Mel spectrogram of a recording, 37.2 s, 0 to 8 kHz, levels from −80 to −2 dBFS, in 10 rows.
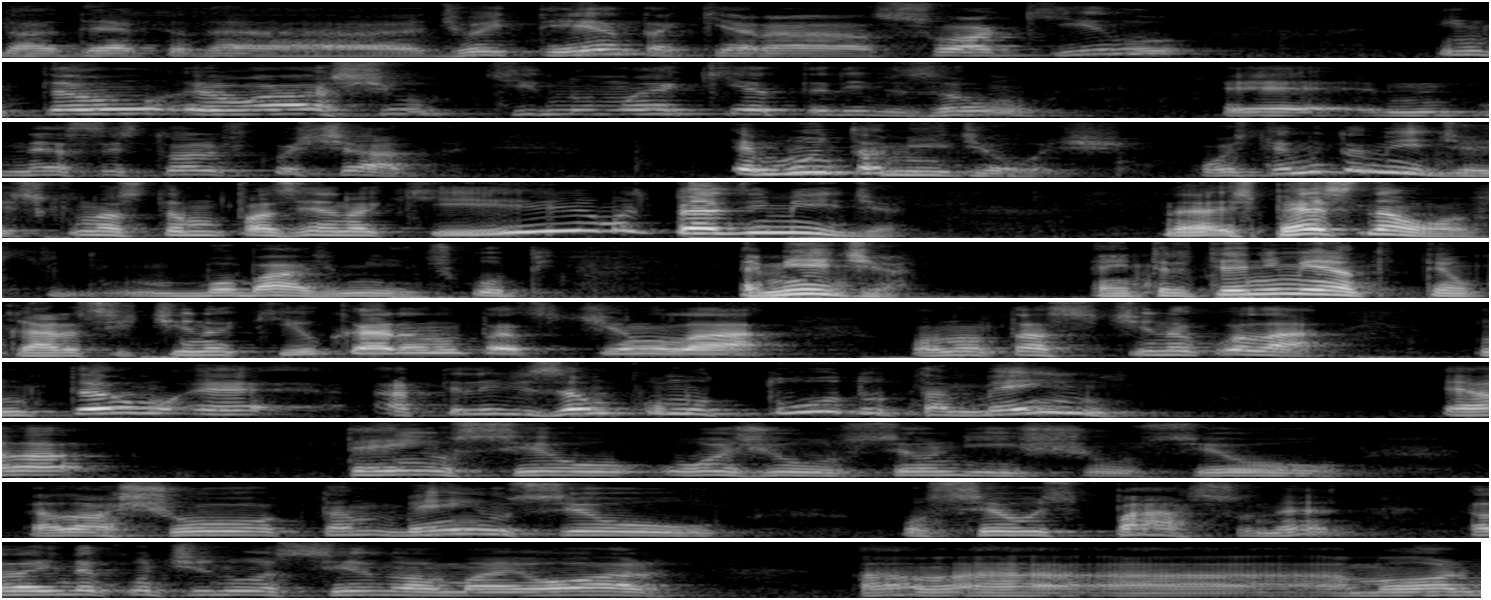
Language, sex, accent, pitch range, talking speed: Portuguese, male, Brazilian, 150-210 Hz, 155 wpm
